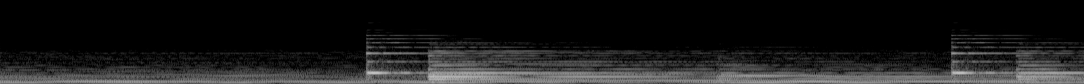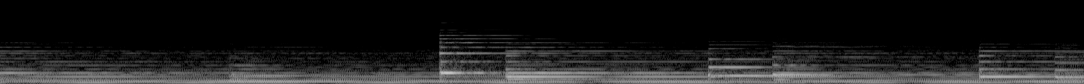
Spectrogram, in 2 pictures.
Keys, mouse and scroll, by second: 0.5 shift+middle click, 1.0-2.2 scroll up 1, 2.2-3.3 middle drag, 3.3-3.6 scroll down 1, 3.6-4.7 middle drag, 4.7 x, 7.1-8.1 drag, 8.7 alt+click, 9.3-12.3 middle drag, 13.2-15.3 middle drag, 15.3 alt+h, 16.7 Escape, 19.0 shift+h, 20.2 ctrl+z, 21.4 alt+h.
